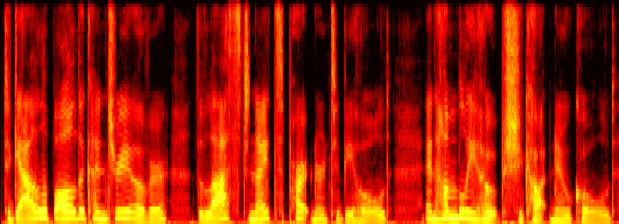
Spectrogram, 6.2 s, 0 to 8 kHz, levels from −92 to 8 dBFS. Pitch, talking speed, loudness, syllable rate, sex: 215 Hz, 185 wpm, -17 LUFS, 4.6 syllables/s, female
